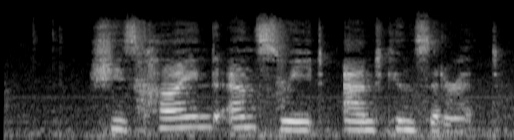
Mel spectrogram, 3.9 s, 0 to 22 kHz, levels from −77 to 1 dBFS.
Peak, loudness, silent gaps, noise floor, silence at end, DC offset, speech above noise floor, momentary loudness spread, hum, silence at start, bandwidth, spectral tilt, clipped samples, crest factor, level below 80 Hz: -6 dBFS; -23 LUFS; none; -49 dBFS; 0 s; under 0.1%; 26 dB; 7 LU; none; 0.4 s; 15.5 kHz; -2.5 dB/octave; under 0.1%; 20 dB; -56 dBFS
